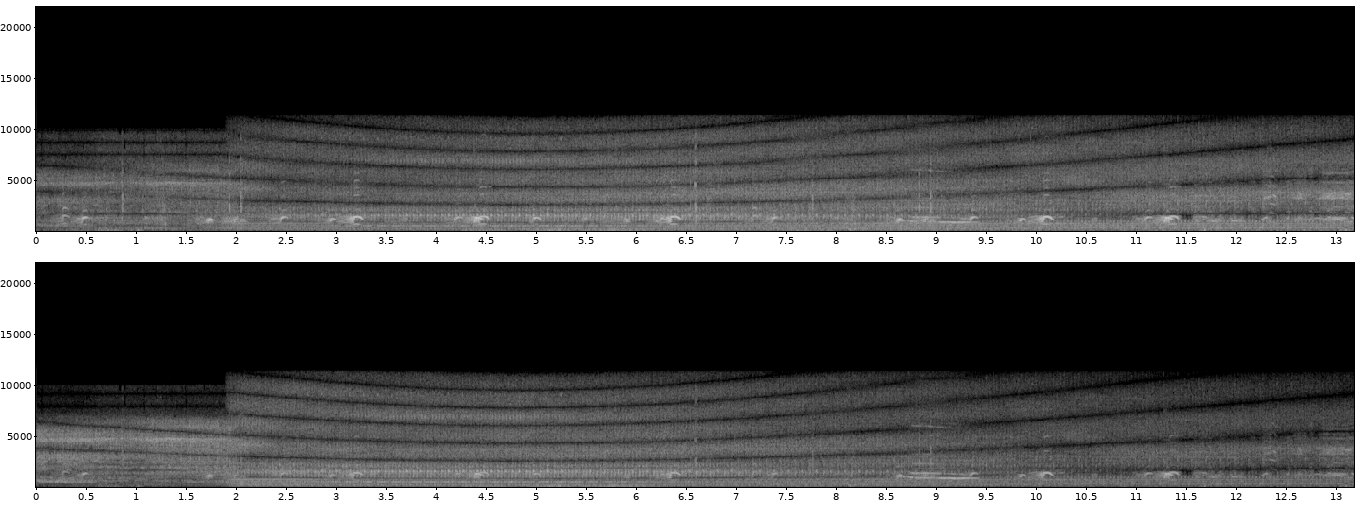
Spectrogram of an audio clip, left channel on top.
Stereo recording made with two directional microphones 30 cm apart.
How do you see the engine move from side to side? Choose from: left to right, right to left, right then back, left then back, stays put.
right to left.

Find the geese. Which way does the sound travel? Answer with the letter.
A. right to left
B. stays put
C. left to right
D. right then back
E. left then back
B.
